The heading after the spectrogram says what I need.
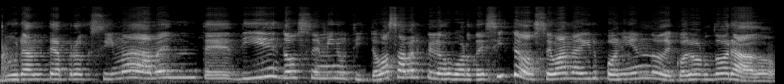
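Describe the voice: A woman speaks slowly in a high voice with a fairly bright tone.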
